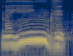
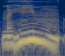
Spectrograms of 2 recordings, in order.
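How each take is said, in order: First: The word ends with an added 'ngu' syllable. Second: The word ends with a full m consonant. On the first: "அப்படியெல்லாம் சொல்லக்கூடாது" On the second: "அப்படியெல்லாம் சொல்லக்கூடாது"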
